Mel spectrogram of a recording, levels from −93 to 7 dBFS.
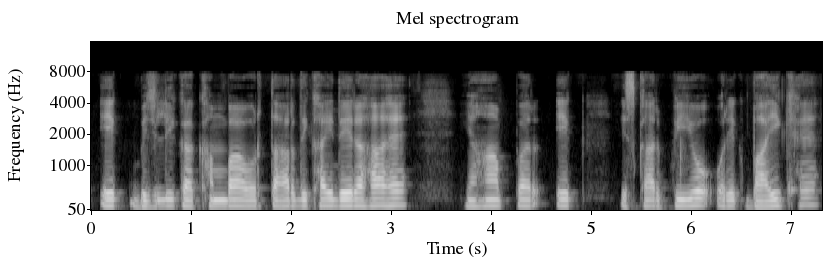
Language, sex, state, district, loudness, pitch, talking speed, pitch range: Hindi, male, Jharkhand, Deoghar, -18 LUFS, 135 Hz, 150 wpm, 130-140 Hz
